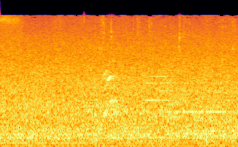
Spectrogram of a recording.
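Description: A young Cane Corso gives a faint, brief whine about a second in, its pitch dropping in steps, over a steady rushing background.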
